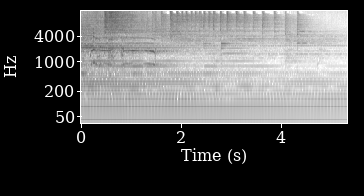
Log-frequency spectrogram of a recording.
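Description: A rooster crows once near the start, loud, its call rising and trailing off over a steady low droning hum that slowly fades. No one speaks.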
